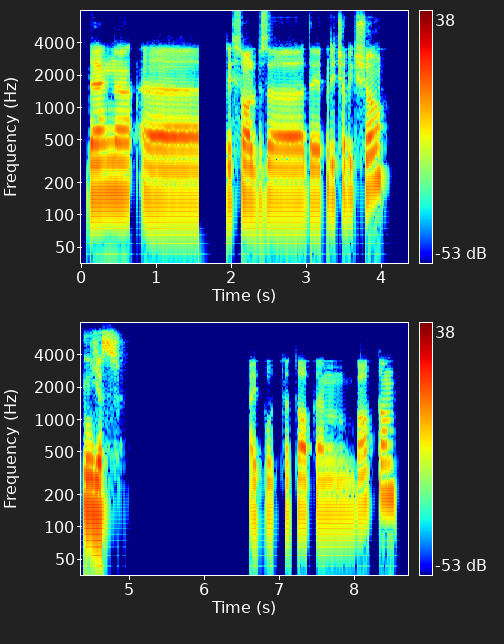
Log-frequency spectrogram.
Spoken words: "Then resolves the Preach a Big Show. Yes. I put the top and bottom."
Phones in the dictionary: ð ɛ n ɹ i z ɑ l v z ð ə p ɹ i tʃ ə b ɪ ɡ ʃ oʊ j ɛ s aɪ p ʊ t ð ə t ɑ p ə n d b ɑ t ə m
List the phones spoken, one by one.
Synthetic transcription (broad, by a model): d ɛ n ɹ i s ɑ l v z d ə p ɹ i tʃ ə b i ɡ ʃ oʊ j ɛ s aɪ p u t t ɑ p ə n b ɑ t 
